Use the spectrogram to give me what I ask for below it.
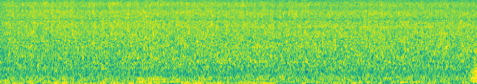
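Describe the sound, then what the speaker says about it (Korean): Water pours from an artificial limestone waterfall in a garden, making a steady, even rushing hiss that stays at the same level throughout, with no voices. "석회석 재질로 폭포수를 조성을 했는데요"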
